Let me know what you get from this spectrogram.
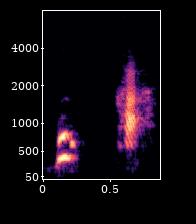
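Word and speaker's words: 物価: now for commodity prices it is read as bukka so the note tau i false between bu and ka and then added adding a small k or should i say another k after the because of the small su so in romaji this one would be written as b u k yes small two is like representing a double consonant okay again notice a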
